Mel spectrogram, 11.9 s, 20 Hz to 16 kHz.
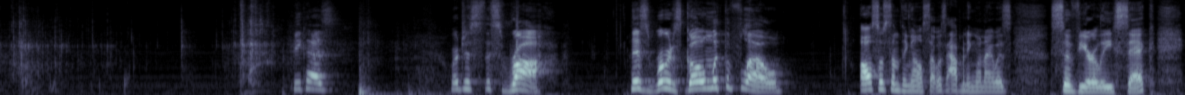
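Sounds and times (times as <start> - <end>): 
person sipping water: 0.0 - 2.8
speech: 2.9 - 3.4, 4.5 - 5.6, 6.3 - 7.9, 8.6 - 11.8.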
